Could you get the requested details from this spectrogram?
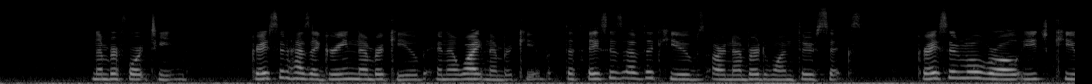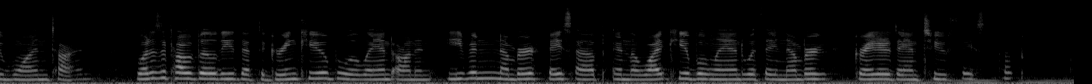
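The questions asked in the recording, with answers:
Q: What is the probability that the green cube will land on an even number face up and the white cube will land with a number greater than 2 face up?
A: 1/3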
